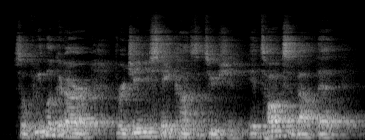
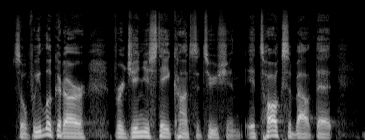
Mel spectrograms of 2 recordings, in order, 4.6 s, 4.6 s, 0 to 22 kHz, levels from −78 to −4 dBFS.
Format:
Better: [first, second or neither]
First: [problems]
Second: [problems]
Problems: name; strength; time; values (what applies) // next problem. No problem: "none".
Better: second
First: room echo; noticeable; dies away in 1.1 s // off-mic speech; far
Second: none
